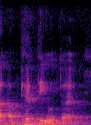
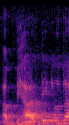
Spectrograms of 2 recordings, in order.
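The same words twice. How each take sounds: First: अभ्यर्थी with a short ya, abh-yar-thee; correct form. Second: अभ्यर्थी with a long yaa, abh-yaar-thee; wrong form. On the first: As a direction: keep the middle vowel of अभ्यर्थी short. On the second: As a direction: draw the middle vowel of अभ्यर्थी out to aa. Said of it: "अभ्यर्थी नहीं होता". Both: Shown as a demonstration.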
